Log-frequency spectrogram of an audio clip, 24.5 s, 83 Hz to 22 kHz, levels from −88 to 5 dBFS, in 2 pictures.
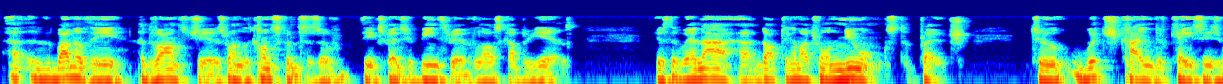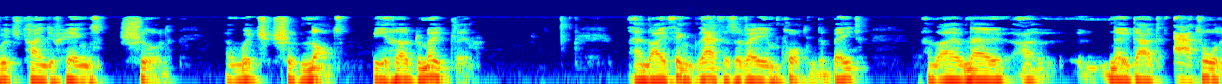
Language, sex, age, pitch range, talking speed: English, male, 60-79, 95-115 Hz, 160 wpm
